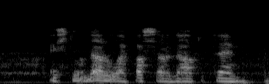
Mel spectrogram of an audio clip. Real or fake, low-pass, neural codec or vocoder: fake; 5.4 kHz; vocoder, 44.1 kHz, 128 mel bands, Pupu-Vocoder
